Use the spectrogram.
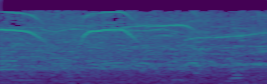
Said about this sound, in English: It's absolutely fantastic, the crowd response now at Kezar Stadium.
